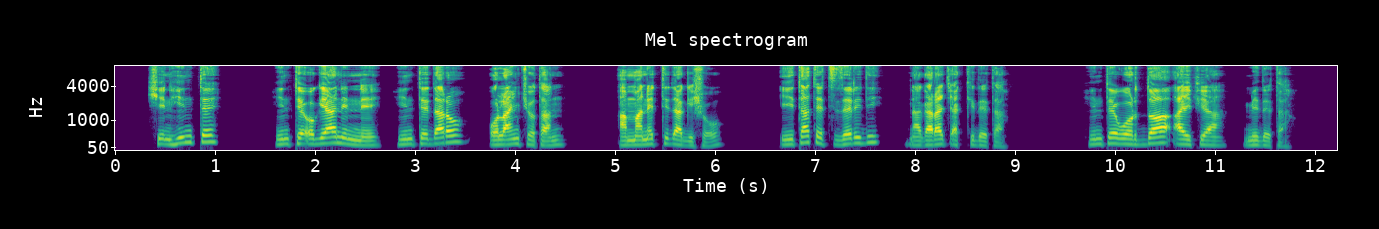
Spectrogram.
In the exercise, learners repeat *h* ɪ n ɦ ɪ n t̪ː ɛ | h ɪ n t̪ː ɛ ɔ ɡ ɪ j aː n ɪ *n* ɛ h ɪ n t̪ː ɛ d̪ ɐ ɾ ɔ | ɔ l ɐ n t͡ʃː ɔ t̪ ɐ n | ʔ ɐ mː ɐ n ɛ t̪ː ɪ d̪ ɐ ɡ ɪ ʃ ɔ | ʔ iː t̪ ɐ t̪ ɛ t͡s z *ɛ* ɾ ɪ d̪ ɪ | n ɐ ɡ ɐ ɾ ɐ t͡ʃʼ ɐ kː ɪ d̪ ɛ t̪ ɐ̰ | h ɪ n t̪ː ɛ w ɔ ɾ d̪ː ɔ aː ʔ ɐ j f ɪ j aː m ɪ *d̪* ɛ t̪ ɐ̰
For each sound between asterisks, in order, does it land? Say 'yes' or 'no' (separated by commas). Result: no, no, yes, yes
